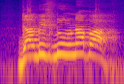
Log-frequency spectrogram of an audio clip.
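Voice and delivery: high, sudden, angry outburst. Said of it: "Kamu marah?".

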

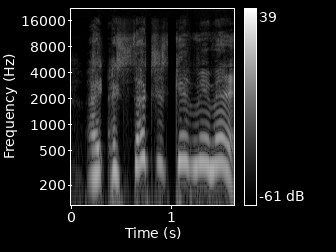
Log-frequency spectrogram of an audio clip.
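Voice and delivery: put-on, high-pitched yelling shout. Retelling what the partner said through a locked door: imitating someone yelling. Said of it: "you yelled again".

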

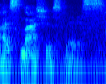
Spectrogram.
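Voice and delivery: hushed, breathy whisper in a fighter voice. Answering a mock interview question about the fight: Khamzat Chimaev impression. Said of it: "There was Hamza Chimaev".

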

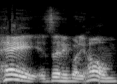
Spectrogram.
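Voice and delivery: usual speaking voice

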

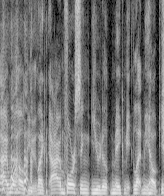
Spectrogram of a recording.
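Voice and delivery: plain

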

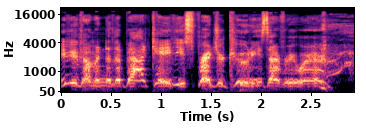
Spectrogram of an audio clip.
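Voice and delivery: very high, very loud, strained, failed heroic voice. Play Batman warning girls to stay out of the Batcave, in a bad Batman voice. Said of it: "I can't do a Batman voice".

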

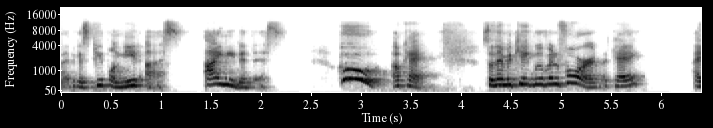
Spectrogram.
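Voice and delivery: emotional, teary-eyed voice, right on the edge of crying. Speaker urging listeners to celebrate their health and move forward: teary-eyed. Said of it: "i'm getting teary-eyed even just talking about".

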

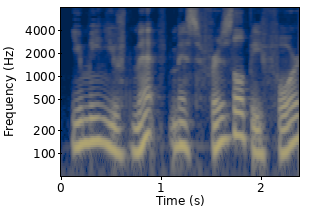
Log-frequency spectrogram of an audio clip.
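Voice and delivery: ordinary delivery

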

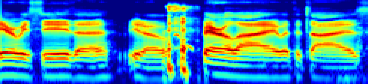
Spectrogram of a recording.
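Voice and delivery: flat, monotonous, dead-level narrating voice, like a researcher. Speaker describing the narration of a famous deep-sea video: Bruce Robison monotone impression. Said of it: "take his sort of scientist monotonous".

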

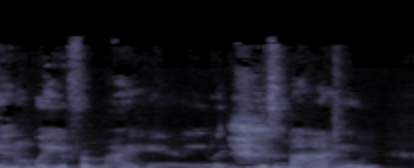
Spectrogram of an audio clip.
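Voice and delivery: slow, sassy, possessive bird voice. Voicing a pet bird from a book chapter: mock sassy bird. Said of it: "She's very sassy".

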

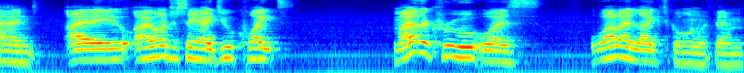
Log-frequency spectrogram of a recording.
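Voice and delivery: emotional, pouring out loudly.

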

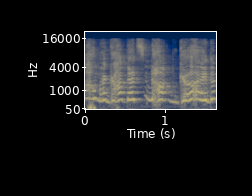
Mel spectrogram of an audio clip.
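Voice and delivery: mock alarmed, panicked outburst, loud and drawn out. Retelling her reaction to an ultrasound result: imitating her own panicked words. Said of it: "I, like, panicked".

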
